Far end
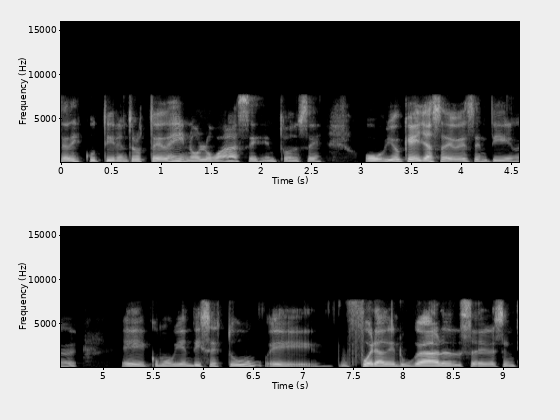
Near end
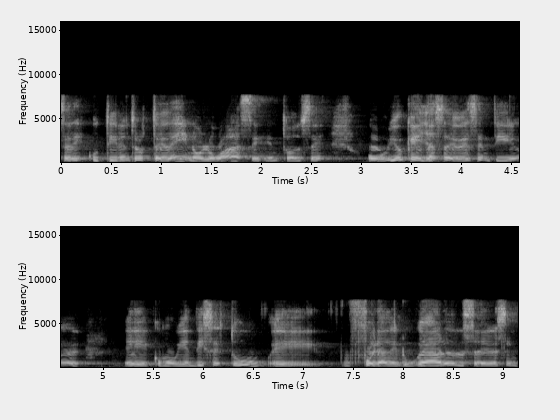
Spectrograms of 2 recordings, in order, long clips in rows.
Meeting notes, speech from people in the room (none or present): none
